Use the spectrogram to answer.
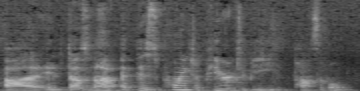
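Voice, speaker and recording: A woman's voice: lowish voice, very animated, moderate pace. A middle-aged woman speaking earnestly and plainly as a resident at a public meeting, partly off the cuff. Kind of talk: public comment speech, semi-extemporaneous. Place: community center meeting hall. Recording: echoey hall, distant microphone.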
